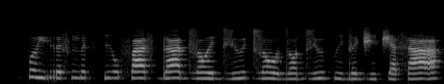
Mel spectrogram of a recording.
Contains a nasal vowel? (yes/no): no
